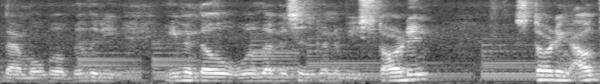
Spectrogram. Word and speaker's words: Will Levis: That's how you say it, Will Levis.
